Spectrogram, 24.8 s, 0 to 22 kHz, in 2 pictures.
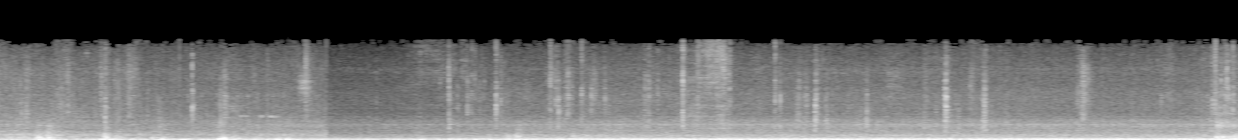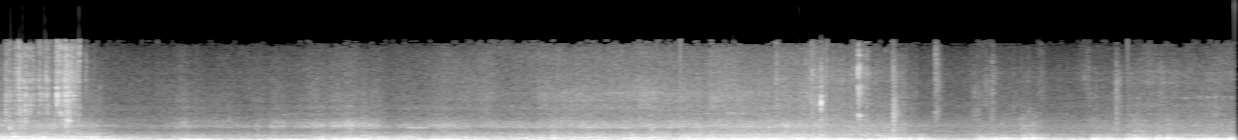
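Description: Running noise of a Meitetsu μSKY (2000 series) electric train heard from inside the passenger cabin at speed: a steady rumble with a steady hum for several seconds, which ends with a brief louder rush about halfway through.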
